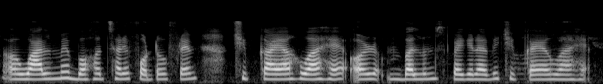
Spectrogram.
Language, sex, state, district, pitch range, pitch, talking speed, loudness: Hindi, female, Assam, Kamrup Metropolitan, 235-250 Hz, 245 Hz, 170 wpm, -17 LUFS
